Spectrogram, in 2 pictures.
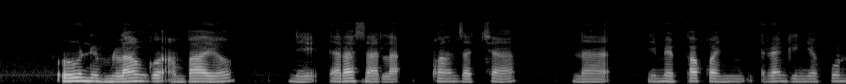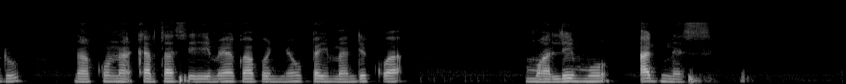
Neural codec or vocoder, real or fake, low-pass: vocoder, 44.1 kHz, 128 mel bands, Pupu-Vocoder; fake; 7.2 kHz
